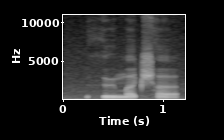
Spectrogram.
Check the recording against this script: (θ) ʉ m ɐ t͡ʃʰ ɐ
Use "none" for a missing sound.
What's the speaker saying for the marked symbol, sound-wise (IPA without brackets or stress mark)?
θ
